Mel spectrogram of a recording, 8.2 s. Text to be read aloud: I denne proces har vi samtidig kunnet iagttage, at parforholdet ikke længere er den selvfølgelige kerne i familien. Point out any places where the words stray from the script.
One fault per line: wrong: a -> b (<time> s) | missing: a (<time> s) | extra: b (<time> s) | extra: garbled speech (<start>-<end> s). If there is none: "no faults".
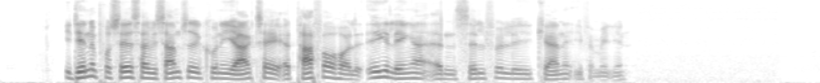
no faults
